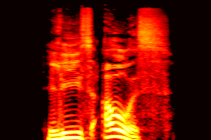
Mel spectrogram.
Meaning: first/third-person singular preterite of auslassen
- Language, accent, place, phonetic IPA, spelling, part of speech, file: German, Germany, Berlin, [ˌliːs ˈaʊ̯s], ließ aus, verb, De-ließ aus.ogg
